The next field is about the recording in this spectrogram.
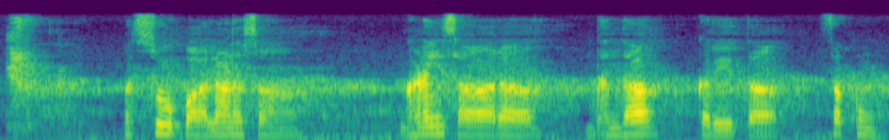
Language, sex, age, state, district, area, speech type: Sindhi, male, 30-45, Rajasthan, Ajmer, urban, spontaneous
